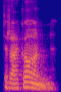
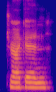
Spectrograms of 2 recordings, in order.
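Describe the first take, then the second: First: It is said with Spanish pronunciation. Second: It is said with English pronunciation. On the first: "in the Spanish pronunciation" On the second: "in English"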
